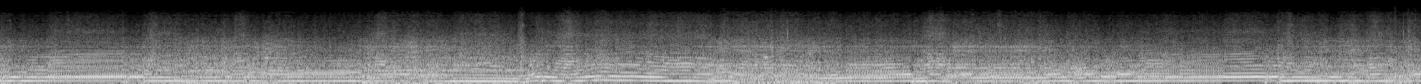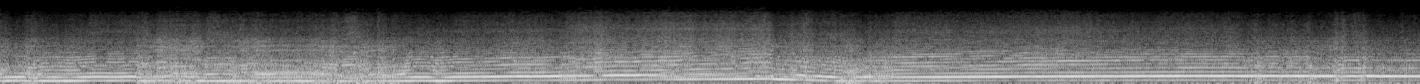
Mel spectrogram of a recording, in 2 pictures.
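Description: Honda Civic EG6's B18C four-cylinder engine running hard on track. The revs fall at the start and hold steady for a long stretch. Near the end they climb over a few seconds, then drop sharply as at a gear change.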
